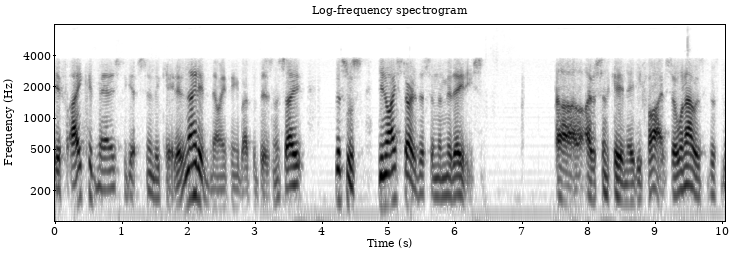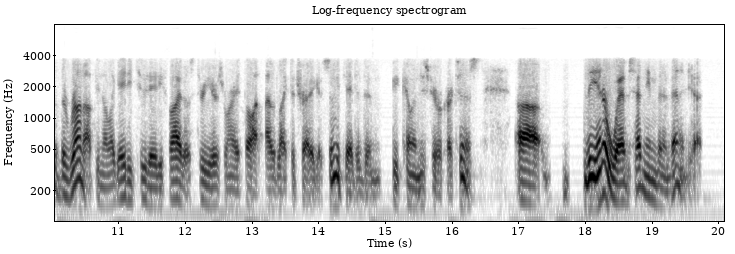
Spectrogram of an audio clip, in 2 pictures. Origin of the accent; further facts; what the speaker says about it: Tulsa, Oklahoma, United States; We later moved to Tulsa, which was at the time their version of a big city. And so I was raised in Tulsa after that, went to high school there, and a lot of family that still lives there.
